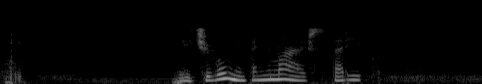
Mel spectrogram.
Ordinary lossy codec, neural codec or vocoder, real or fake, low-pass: none; codec, 16 kHz in and 24 kHz out, 0.6 kbps, FocalCodec, streaming, 2048 codes; fake; 5.4 kHz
